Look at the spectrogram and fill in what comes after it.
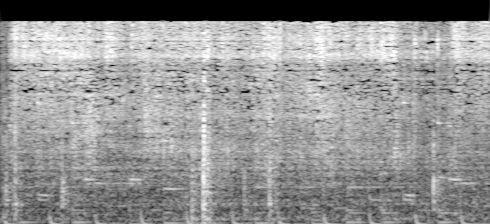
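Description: Rice-and-onion dolma filling sizzling as it fries in a stainless steel pot, stirred with a wooden spoon that scrapes and clicks against the pot. One sharp knock stands out about two and a half seconds in.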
